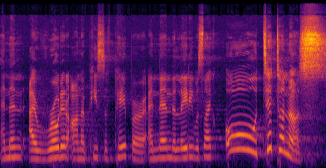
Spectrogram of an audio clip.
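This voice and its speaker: Noticeable background noise sits behind an animated tone delivered with an American accent. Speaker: forum speaker, social media manager. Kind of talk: conference talk.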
